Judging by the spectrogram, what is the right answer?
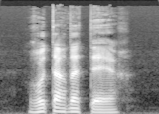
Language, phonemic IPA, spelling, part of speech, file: French, /ʁə.taʁ.da.tɛʁ/, retardataire, adjective / noun, Fr-retardataire.ogg
- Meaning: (adjective) 1. late (arriving late) 2. outdated; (noun) latecomer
